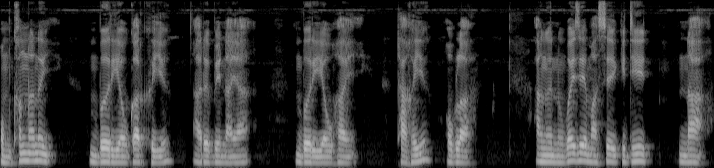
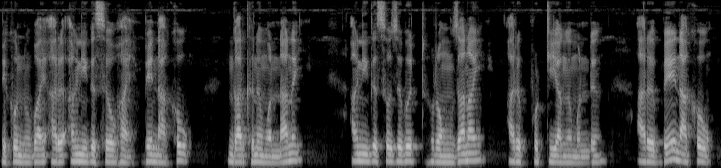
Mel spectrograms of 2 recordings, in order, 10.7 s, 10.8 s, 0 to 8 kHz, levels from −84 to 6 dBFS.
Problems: low volume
